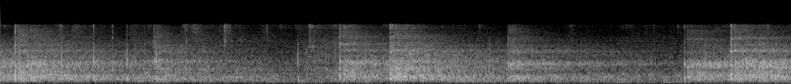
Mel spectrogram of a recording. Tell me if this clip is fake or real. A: real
